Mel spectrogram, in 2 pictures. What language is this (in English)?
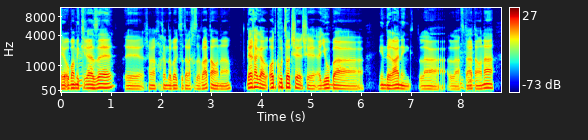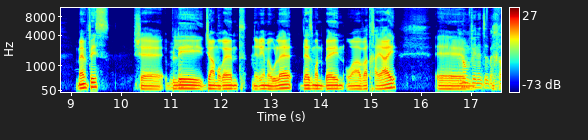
Hebrew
